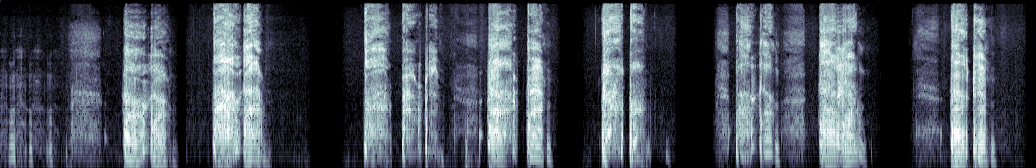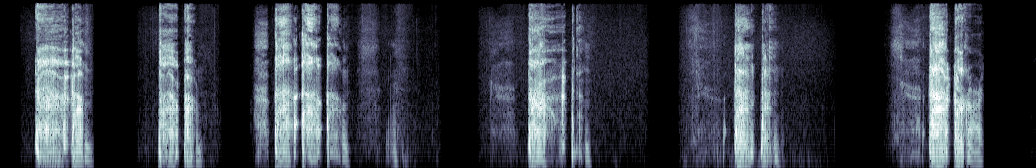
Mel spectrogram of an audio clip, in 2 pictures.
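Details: Man coughing during sleep: repeated harsh coughs, about fifteen bursts in twenty seconds, some in pairs, separated by silent pauses; cough.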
